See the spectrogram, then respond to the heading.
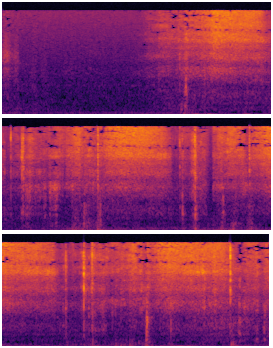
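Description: Fingertips rub across the printed, illustrated paper pages of an open hardcover book lying flat, while the other hand holds the page edge. After about two seconds of near silence, a steady, bright, hissing scratch begins and swells and fades with each stroke. Small sharp ticks are scattered through the rubbing.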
